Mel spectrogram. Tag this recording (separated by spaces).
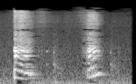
poot flatulence flatulation gas fart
